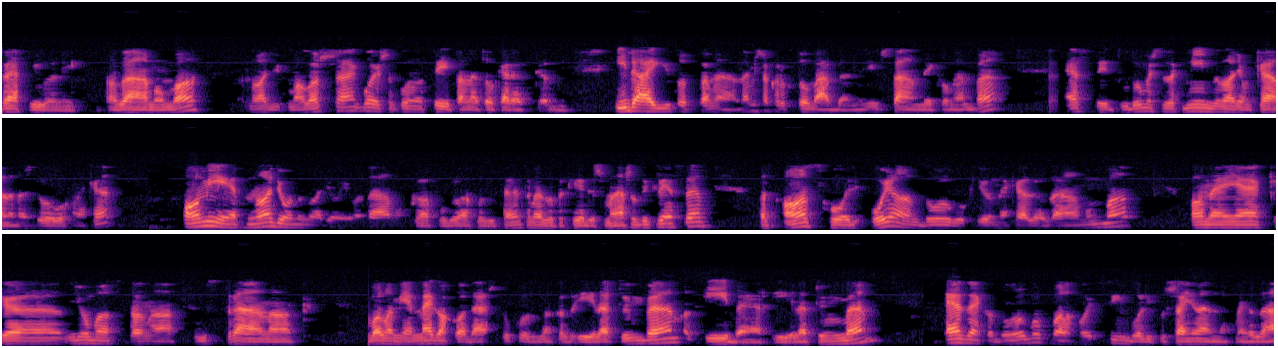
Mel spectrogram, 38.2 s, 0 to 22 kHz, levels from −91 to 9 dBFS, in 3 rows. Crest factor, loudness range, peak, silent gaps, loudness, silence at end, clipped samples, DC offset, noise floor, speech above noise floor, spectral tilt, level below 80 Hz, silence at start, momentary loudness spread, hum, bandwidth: 22 dB; 5 LU; 0 dBFS; none; -23 LUFS; 0 s; under 0.1%; under 0.1%; -68 dBFS; 46 dB; -8 dB/octave; -74 dBFS; 0 s; 16 LU; none; 5 kHz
